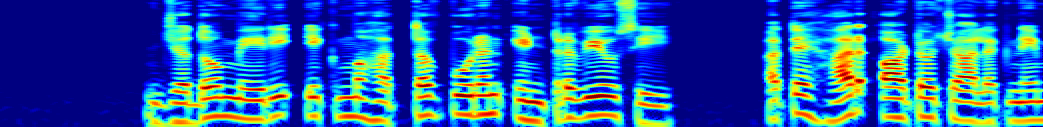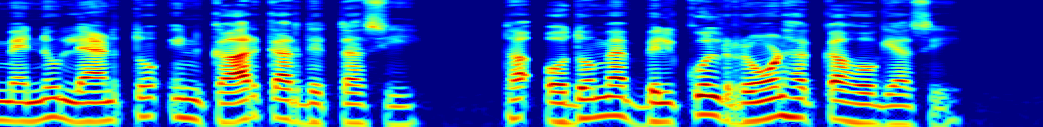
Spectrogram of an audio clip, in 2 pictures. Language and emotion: Punjabi, sad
